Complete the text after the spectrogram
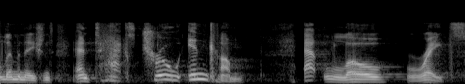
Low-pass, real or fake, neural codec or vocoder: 7.2 kHz; real; none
